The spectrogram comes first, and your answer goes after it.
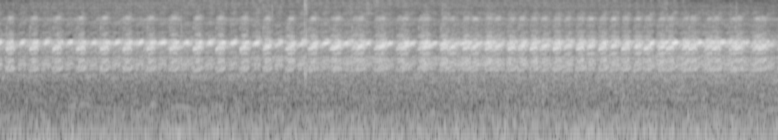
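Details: Boreal digging frogs in a marsh revealed after the summer monsoon, calling at full strength; a pulsing, repetitive croak chorus about two beats per second, unbroken and dense, with a faint click near the middle.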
